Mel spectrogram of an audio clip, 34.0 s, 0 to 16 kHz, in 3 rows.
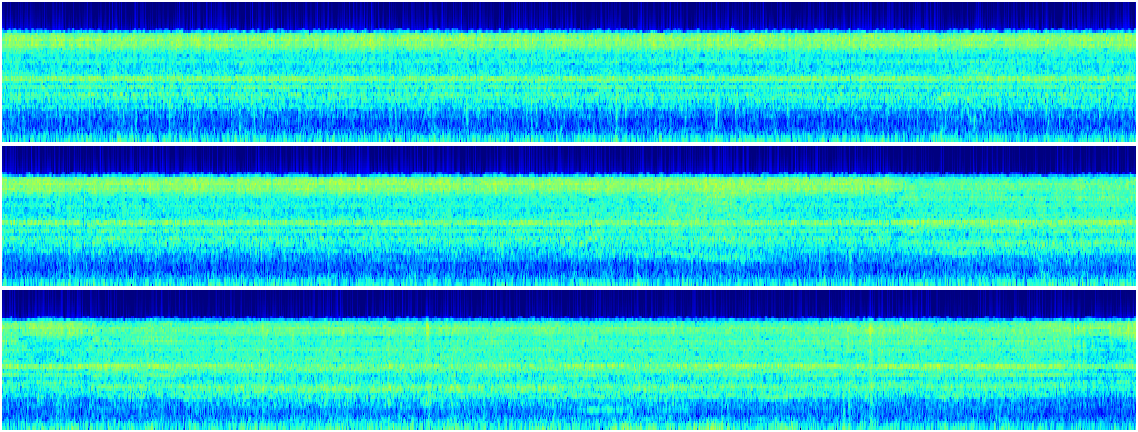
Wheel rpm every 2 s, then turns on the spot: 120, 120, 110, 120, 110, 110, 110, 110, 110, 120, 110, 110, 110, 110, 120, 120, 110.
none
